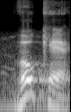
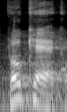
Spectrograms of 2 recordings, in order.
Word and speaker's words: Vocac: Vocac. I am. How do you say that? Oh, you said it right. Vocac.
